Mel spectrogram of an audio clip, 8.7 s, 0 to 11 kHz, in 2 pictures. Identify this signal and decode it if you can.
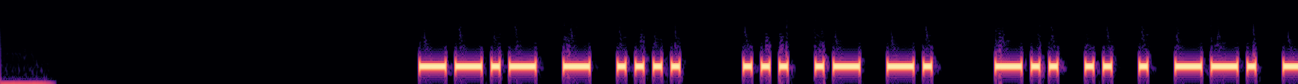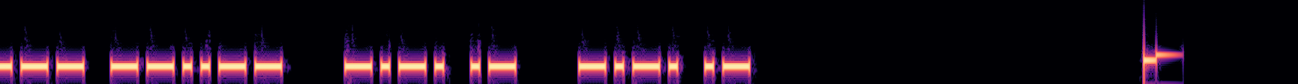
Morse code, heard as a keyed tone, about 37 wpm, 700 Hz. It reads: QTH SAN DIEGO, CA CA
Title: Practice QSO - Exchange 1 - Beginning - 40wpm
